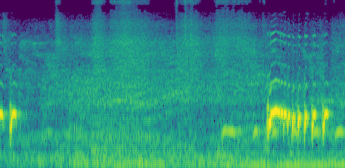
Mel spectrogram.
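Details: Local Indonesian zebra dove in the uraa umum song style, singing actively: a faint short note, a quiet pause, then a loud cooing phrase of rapid stuttering pulses near the end.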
